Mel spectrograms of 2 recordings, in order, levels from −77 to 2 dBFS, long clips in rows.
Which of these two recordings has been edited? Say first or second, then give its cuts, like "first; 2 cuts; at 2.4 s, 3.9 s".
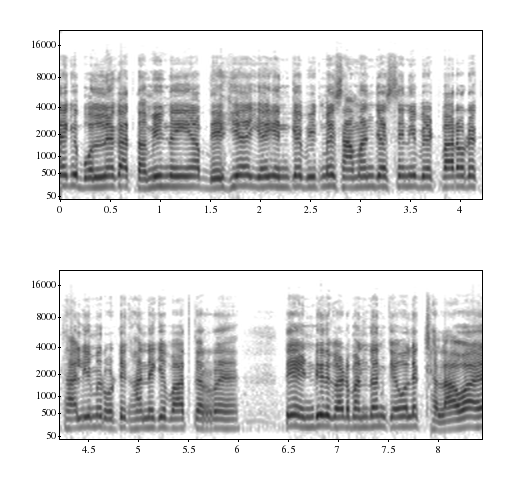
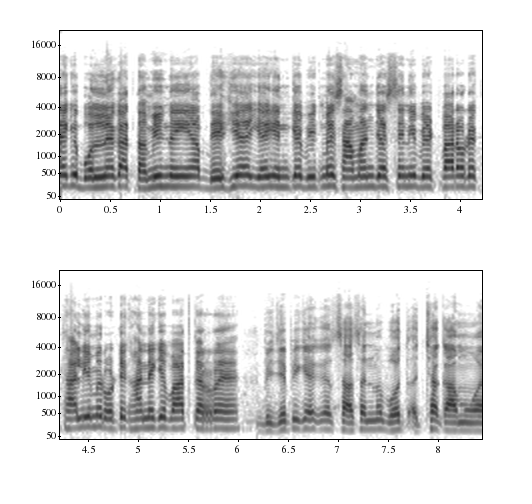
second; 1 cut; at 6.3 s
